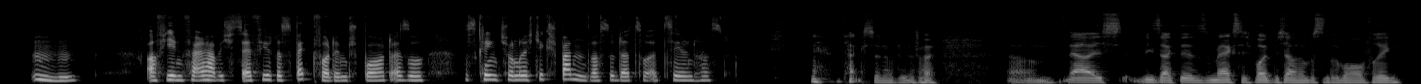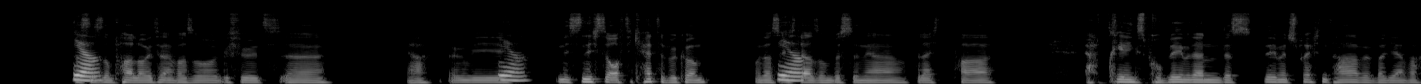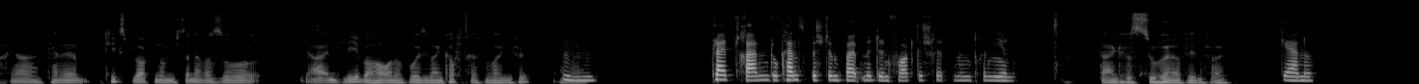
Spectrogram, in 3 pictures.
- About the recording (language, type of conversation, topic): German, advice, Wie gehst du mit einem Konflikt mit deinem Trainingspartner über Trainingsintensität oder Ziele um?
- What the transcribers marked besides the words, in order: giggle; laughing while speaking: "Fall"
